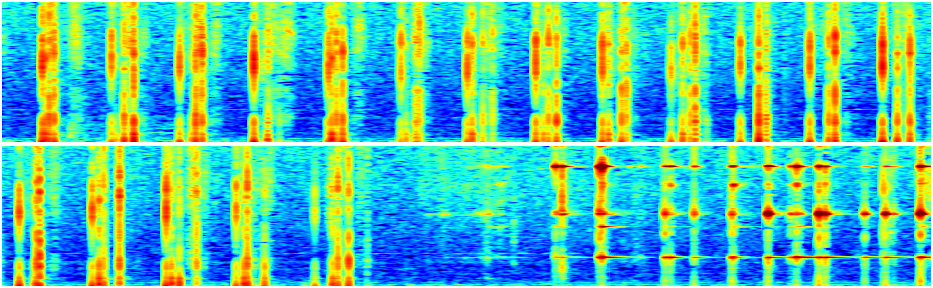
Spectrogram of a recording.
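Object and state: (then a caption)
Faceted glass tumbler, empty. Fingernails tap and scratch a small, clear, faceted drinking glass tumbler that is hollow and empty. A fast, uneven run of sharp, dry clicks with a thumpy low body fills most of the clip, then gives way to softer scratching with faint, thin, high ringing tones near the end.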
